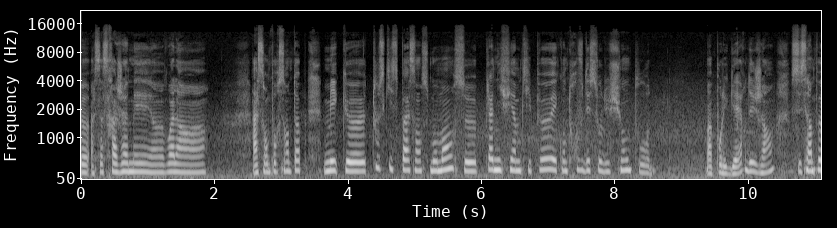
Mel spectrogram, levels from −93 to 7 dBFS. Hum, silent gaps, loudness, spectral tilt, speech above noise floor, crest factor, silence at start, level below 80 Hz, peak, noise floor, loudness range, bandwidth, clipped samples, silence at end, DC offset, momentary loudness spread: none; none; -21 LUFS; -6 dB/octave; 21 dB; 16 dB; 0 s; -46 dBFS; -4 dBFS; -41 dBFS; 5 LU; 14.5 kHz; under 0.1%; 0 s; under 0.1%; 9 LU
